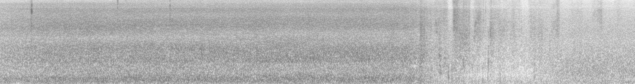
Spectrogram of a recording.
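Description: A waterfall pours into a Michigan Upper Peninsula stream, giving a steady, dense roar of rushing water that eases slightly toward the end, with no voices.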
